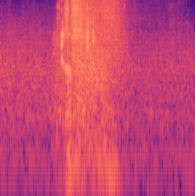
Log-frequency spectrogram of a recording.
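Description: A shell explodes nearby with a loud blast.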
